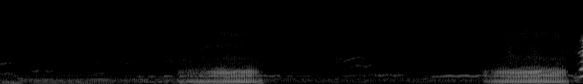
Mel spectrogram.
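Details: A tired Cavalier King Charles Spaniel snores while trying to sleep, giving two long, rasping, rattling breaths with a quiet pause between; finding: Cavalier King Charles Spaniel.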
